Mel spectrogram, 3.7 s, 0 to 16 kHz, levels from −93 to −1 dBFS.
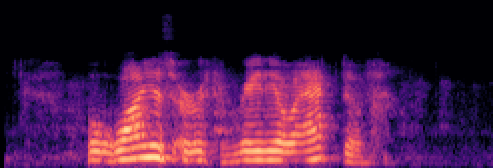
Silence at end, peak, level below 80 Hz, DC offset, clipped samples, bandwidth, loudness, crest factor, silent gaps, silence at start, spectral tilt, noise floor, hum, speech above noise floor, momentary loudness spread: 0.9 s; -2 dBFS; -66 dBFS; under 0.1%; under 0.1%; 4.3 kHz; -17 LUFS; 16 dB; none; 0.65 s; -10 dB/octave; -65 dBFS; none; 48 dB; 17 LU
